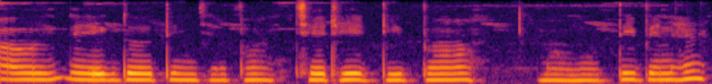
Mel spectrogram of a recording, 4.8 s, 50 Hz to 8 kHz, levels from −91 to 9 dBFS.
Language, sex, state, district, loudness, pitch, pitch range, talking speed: Chhattisgarhi, female, Chhattisgarh, Raigarh, -14 LUFS, 215 Hz, 205-225 Hz, 165 wpm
